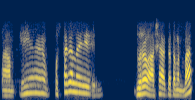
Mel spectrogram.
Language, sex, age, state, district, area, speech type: Sanskrit, male, 18-30, Assam, Kokrajhar, rural, conversation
